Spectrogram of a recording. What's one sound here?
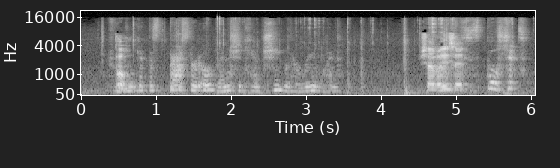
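A door handle rattles.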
